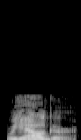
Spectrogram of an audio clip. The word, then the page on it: realgar: British English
